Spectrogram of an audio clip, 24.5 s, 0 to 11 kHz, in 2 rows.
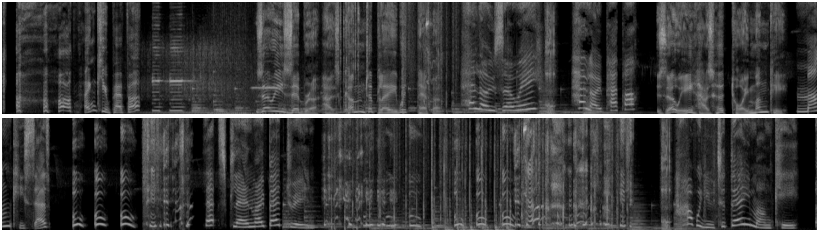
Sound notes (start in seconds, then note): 0.2 laugh; 2.2 honking; 7.9 snort; 19.0 laughs; 22.1 snort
